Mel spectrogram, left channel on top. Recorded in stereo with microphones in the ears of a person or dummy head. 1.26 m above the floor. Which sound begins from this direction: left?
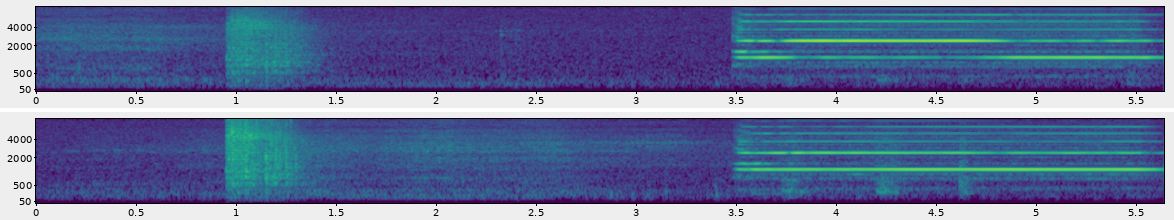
A flute, at 3.5 s.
